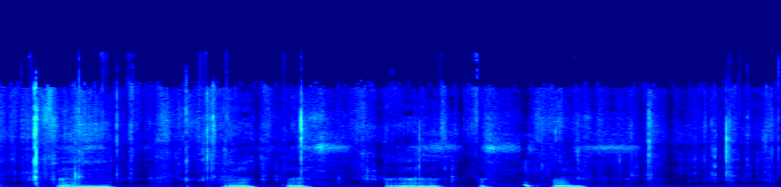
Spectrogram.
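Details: Young Cocker Spaniel at play with an oversized basketball inside a small room: deep, throaty growling bursts, each roughly half a second, coming every second or so, with brief thuds and soft human speech behind.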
